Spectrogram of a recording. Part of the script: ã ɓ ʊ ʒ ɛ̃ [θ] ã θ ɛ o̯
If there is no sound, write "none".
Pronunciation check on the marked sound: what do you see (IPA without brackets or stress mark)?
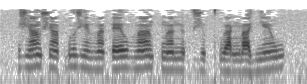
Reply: v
